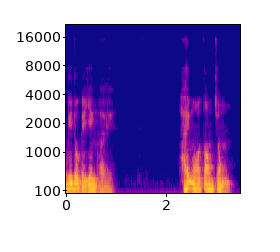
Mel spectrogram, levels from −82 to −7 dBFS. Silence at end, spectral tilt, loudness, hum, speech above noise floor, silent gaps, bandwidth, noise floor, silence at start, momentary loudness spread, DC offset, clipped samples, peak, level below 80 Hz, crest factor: 0.2 s; -10 dB/octave; -19 LUFS; none; 45 dB; none; 7.4 kHz; -64 dBFS; 0 s; 12 LU; under 0.1%; under 0.1%; -6 dBFS; -60 dBFS; 14 dB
